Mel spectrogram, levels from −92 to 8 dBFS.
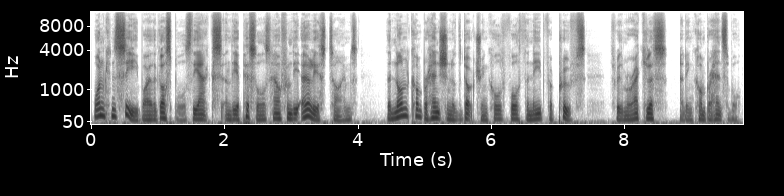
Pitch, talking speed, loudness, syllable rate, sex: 105 Hz, 200 wpm, -21 LUFS, 6.1 syllables/s, male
